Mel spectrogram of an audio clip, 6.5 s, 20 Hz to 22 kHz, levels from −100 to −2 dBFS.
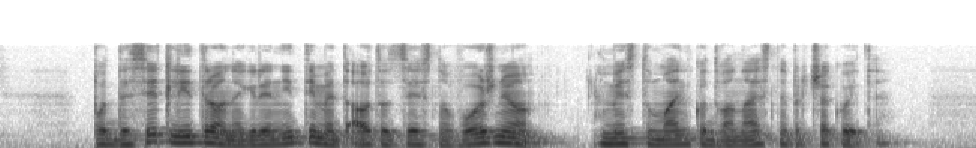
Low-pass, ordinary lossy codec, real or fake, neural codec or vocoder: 7.2 kHz; none; real; none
